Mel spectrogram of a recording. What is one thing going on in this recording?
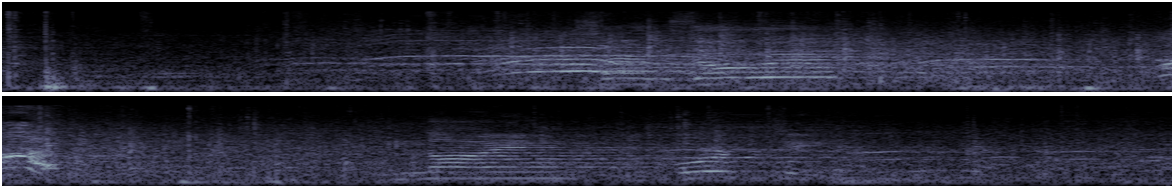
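A crowd cheers and applauds.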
